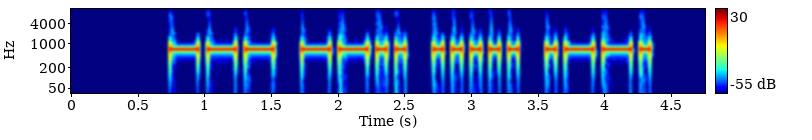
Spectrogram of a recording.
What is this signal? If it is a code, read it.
Morse code, heard as a keyed tone, about 17 wpm, 700 Hz. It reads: OZ5P
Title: DXCC-100 Call Signs - 4 Characters - Repeated 3x - 17wpm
